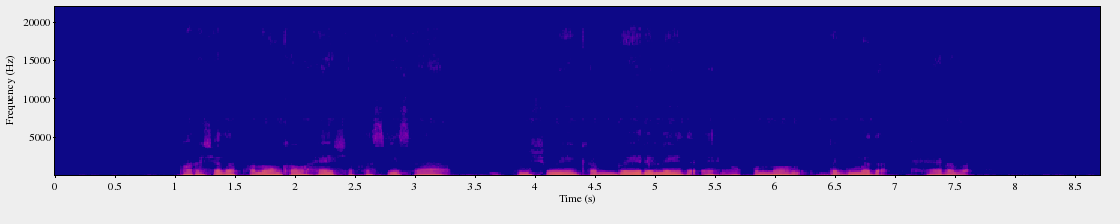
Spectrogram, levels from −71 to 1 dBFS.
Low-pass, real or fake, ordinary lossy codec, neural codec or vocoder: 19.8 kHz; real; none; none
